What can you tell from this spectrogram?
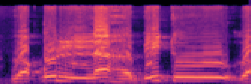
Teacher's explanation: قاف کو پر پڑھیں گے، قاف حروف مستعلیہ میں سے ہے، حروف مستعلیہ 7 ہیں جن کا مجموعہ خصہ ضغط نقض ہے، جو ہمیشہ ہر حال میں پر پڑے جاتے ہیں۔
